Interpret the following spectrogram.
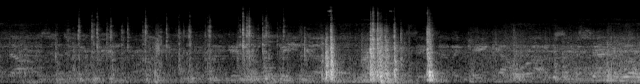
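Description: Ford 170 straight-six engine idling steadily while running hot with a cooling problem. Three sharp knocks come about a second apart past the middle.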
